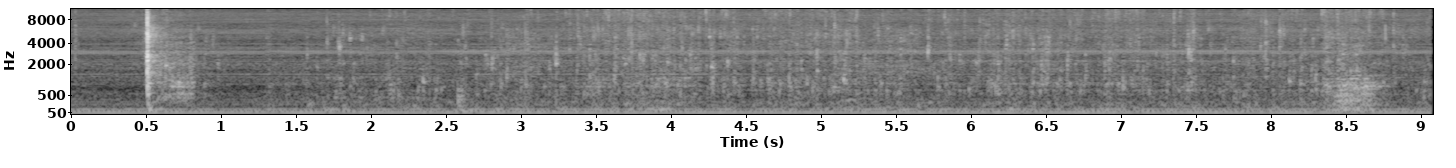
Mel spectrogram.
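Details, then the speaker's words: Fluval 107 canister filter after cleaning, valve opened before plugging in so the self-priming canister fills: soft, steady rush of water under a low hum, stopping cleanly when full; normal filling during priming. "You open this valve and you're gonna hear this thing fill up. Once you hear it stop filling, then you plug it in."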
